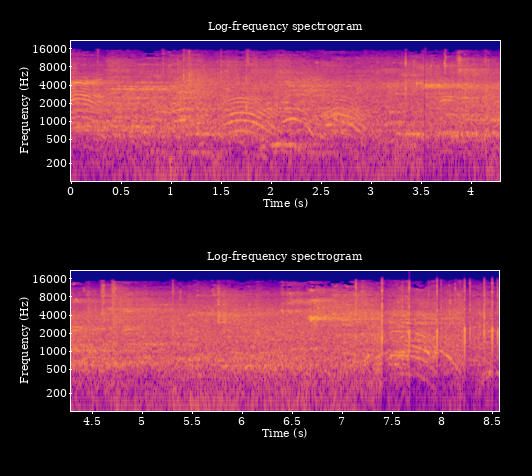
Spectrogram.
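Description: Basketball game audio in a gym: a ball bouncing on the court, short high squeaks of sneakers on the floor, and the voices of players and spectators.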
